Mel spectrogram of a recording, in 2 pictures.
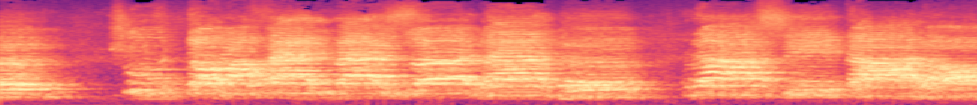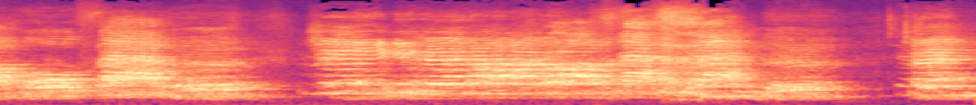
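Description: A group of young children singing a song together, with a woman's voice singing along. Phrases of about four seconds are separated by short pauses for breath.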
